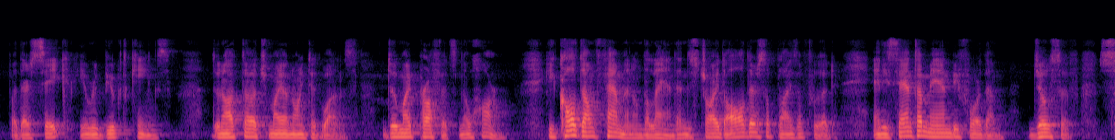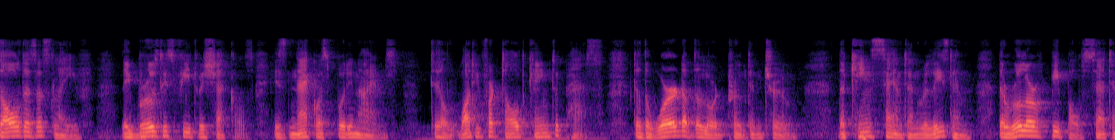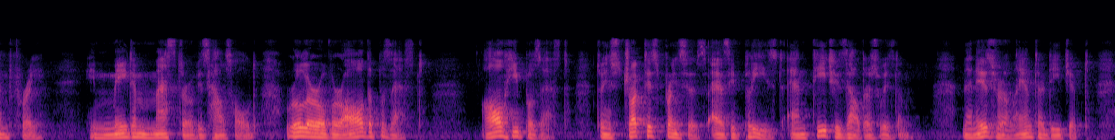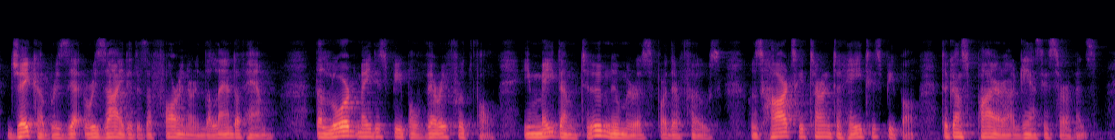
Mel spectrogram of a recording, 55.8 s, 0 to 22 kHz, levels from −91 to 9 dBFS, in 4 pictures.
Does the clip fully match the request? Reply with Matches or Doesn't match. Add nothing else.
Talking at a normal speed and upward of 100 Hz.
Doesn't match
